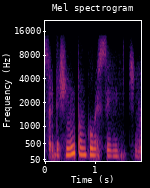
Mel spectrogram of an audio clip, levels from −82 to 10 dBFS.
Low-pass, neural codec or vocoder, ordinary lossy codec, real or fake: 14.4 kHz; codec, 44.1 kHz, 0.9 kbps, DAC; AAC, 96 kbps; fake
